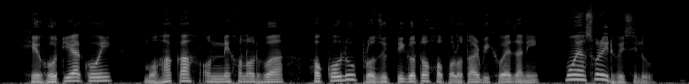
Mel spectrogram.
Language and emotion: Assamese, surprised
